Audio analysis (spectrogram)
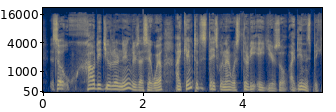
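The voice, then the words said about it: Speaks English with foreign accent. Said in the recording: “I have accent. I speak funny.”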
